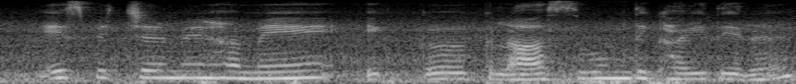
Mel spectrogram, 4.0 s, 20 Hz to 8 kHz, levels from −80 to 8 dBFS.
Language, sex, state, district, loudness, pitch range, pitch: Hindi, female, Uttar Pradesh, Budaun, -15 LUFS, 200-240 Hz, 225 Hz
